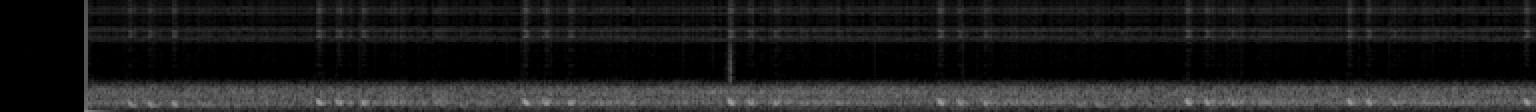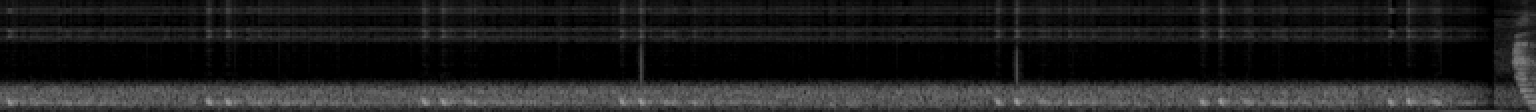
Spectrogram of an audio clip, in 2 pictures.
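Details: Fin whale calls recorded on an underwater hydrophone off Washington and Oregon, sped up so the low pulses can be heard: regular short thumping pulses repeating roughly every one to two seconds over a steady hiss of ocean noise.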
